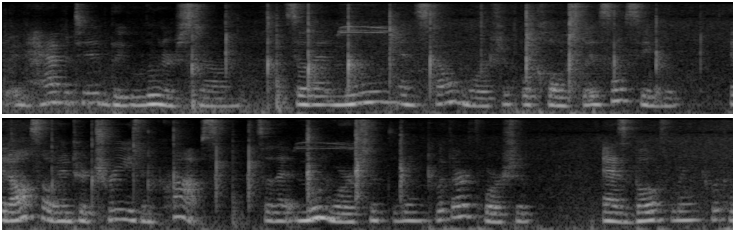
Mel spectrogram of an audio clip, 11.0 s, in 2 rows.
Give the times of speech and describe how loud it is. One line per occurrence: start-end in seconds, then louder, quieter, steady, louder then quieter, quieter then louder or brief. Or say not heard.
0.0-10.9 steady.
